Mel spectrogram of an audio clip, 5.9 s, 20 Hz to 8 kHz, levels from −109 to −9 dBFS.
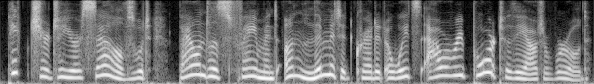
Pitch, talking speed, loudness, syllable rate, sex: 265 Hz, 160 wpm, -18 LUFS, 5.2 syllables/s, female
